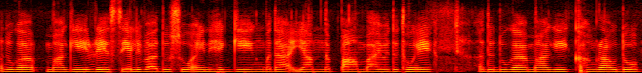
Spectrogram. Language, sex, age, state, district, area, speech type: Manipuri, female, 30-45, Manipur, Tengnoupal, urban, spontaneous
